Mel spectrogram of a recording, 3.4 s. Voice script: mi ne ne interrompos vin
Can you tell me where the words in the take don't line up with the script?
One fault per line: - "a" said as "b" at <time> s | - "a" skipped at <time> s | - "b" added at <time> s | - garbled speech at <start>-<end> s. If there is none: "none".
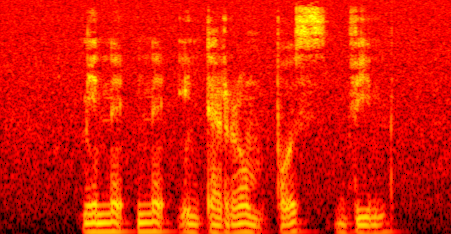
none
